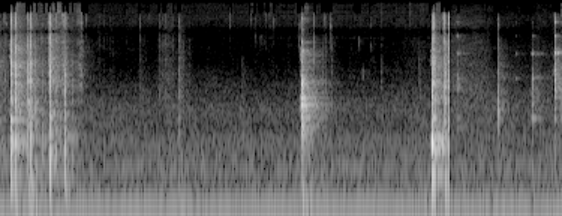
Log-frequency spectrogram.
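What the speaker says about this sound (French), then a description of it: "déposez vos ramequins chauds dans un grand plat et les remplir du mélange d'épinards" Hot ramekins are set down in a large dish and filled with a spinach mixture, giving a few sharp ceramic clinks and knocks spaced apart over a low steady hum, close and fairly clear, no voices.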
